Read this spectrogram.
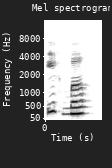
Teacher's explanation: Última sílaba é a sílaba tônica, então ela é oxítona.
